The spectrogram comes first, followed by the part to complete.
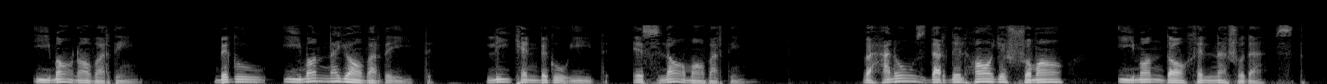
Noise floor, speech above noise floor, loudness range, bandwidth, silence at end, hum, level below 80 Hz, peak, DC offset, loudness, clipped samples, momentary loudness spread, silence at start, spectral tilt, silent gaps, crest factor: -70 dBFS; 49 dB; 5 LU; 6.6 kHz; 0.2 s; none; -38 dBFS; -6 dBFS; under 0.1%; -23 LUFS; under 0.1%; 16 LU; 0.35 s; -7.5 dB/octave; none; 18 dB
